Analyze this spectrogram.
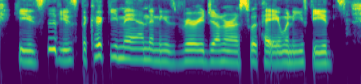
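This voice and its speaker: A woman with an ordinary speaking voice talks at a fairly low pitch with ordinary pitch variation, recorded very cleanly against a silent background with a dry, close sound and no echo. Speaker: podcast host and horse owner. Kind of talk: casual conversational interview.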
